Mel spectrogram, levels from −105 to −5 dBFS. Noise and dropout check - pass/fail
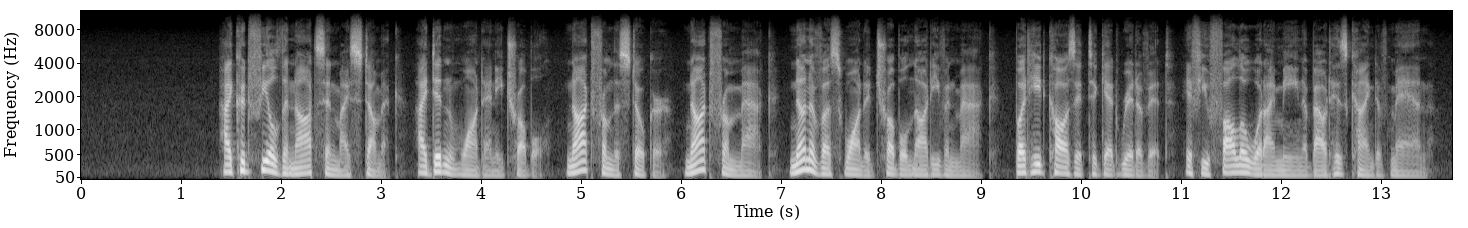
pass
